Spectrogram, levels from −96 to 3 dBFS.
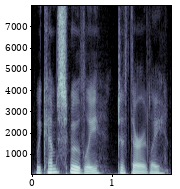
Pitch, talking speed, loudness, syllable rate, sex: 110 Hz, 170 wpm, -17 LUFS, 4.8 syllables/s, male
